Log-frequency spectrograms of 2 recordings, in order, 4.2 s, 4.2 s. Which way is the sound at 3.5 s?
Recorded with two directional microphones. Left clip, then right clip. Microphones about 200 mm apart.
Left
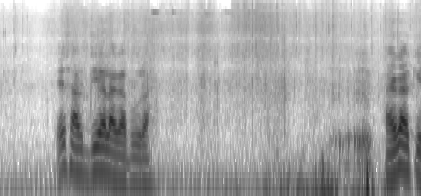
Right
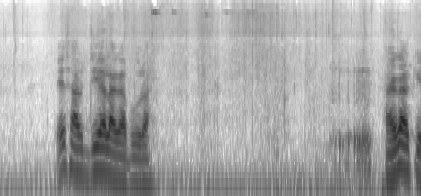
60° right (ahead or behind).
